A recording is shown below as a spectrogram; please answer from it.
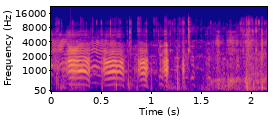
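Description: Several people whooping and cheering with raised voices for about a second, then fading to softer noise.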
